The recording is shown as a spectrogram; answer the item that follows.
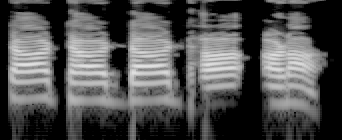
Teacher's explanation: ट वर्ग में आते ट ठ ड ढ अण यह मूर्धा से बोले जाते हैं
